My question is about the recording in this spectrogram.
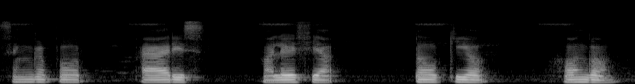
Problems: background sounds at intervals, low volume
